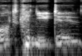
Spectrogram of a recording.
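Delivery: hushed, very quiet, high half-whisper. Repeating the woman's question when asked what she said, in a very quiet half-whisper. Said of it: "What did she say?".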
